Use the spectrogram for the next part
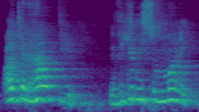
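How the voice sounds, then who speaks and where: A man voicing a pushy male street hustler who talks with fast, repetitive urgency. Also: very high voice, darkish tone, reverberant, slight background noise, voice pushed up. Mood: urgent.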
